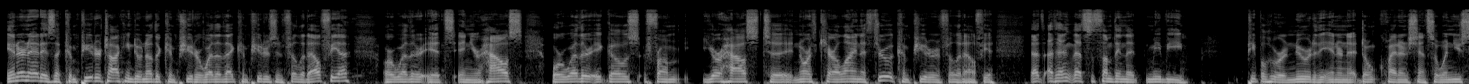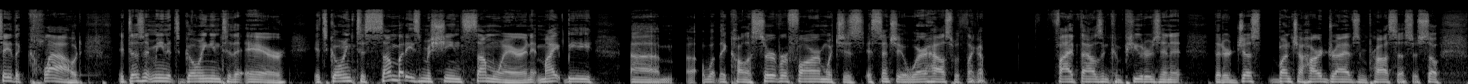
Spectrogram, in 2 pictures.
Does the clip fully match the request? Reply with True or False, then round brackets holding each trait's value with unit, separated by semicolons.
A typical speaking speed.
False (215 wpm)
